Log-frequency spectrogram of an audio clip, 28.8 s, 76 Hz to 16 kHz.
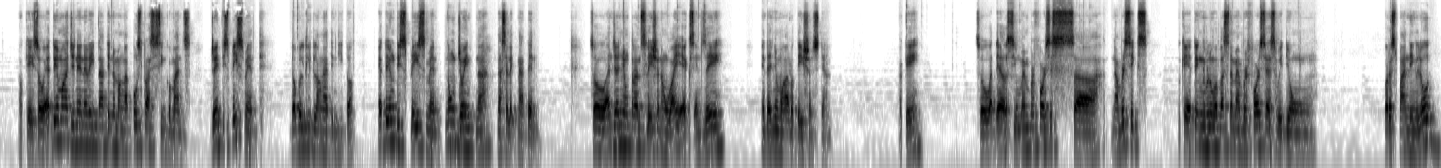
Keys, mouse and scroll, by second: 2.2 ctrl+click, 4.4 click, 5.8 click, 6.0 click, 8.2 ctrl+click, 12.4 ctrl+shift+click, 13.3 click, 13.9 click, 17.9 ctrl+shift+click, 18.4 ctrl+shift+click, 18.7 ctrl+shift+click, 20.2 click, 21.4 click, 21.6 click, 22.5 middle click, 23.1 middle click, 24.6 click, 25.9 click, 26.3-27.7 ctrl+drag.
